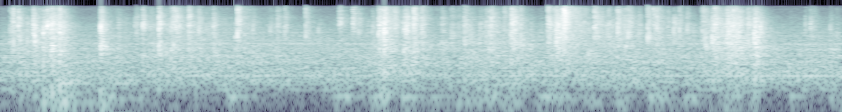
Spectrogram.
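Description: Grey plastic anti-static bag crinkling and rustling as it is handled: a steady crackle with louder crinkles scattered through.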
